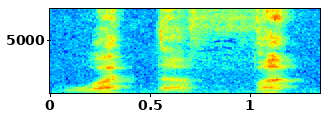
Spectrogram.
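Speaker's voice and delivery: slow, stunned, word by word; drawn-out disbelief. Acted. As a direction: pause on each word, dumbfounded. Captain pauses at sudden harpoons.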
